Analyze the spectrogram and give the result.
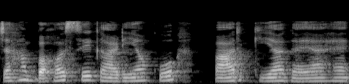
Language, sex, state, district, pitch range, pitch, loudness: Hindi, female, Bihar, Purnia, 155-180 Hz, 165 Hz, -20 LUFS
